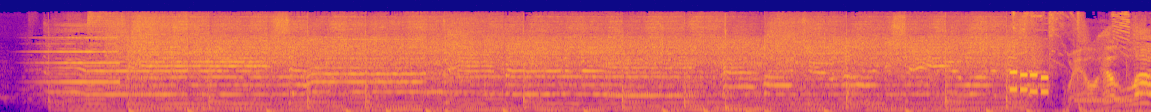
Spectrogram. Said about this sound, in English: Dial the phone.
